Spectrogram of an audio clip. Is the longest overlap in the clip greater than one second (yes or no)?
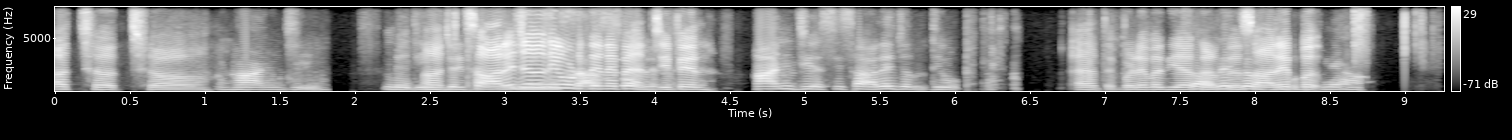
yes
